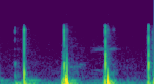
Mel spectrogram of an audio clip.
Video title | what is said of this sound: I`ve got some Cacao pods. Can I make chocolate from it? | the snapping or the kind of hollow sound of it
